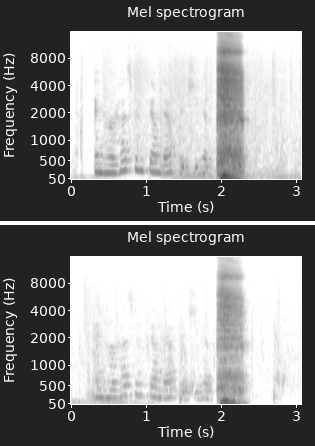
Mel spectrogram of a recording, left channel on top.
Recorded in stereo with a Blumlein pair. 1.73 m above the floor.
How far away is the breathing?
About 0.5 m.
